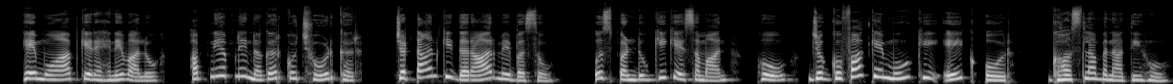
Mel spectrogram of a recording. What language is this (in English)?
Hindi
